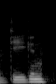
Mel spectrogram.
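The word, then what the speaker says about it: Deighan: g h a and in parts of ireland that would be pronounced deegan or d in so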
